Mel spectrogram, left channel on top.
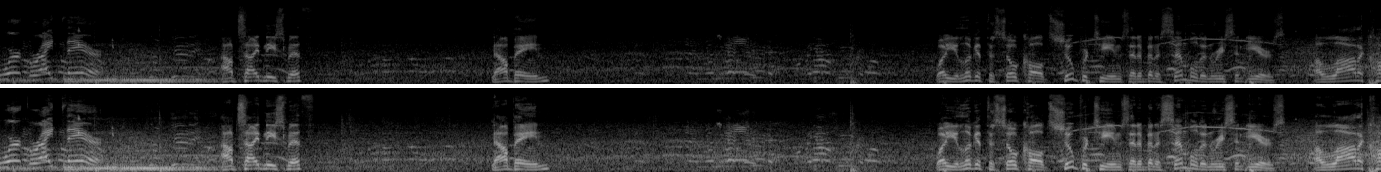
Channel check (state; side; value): quieter; left; 10.7 dB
